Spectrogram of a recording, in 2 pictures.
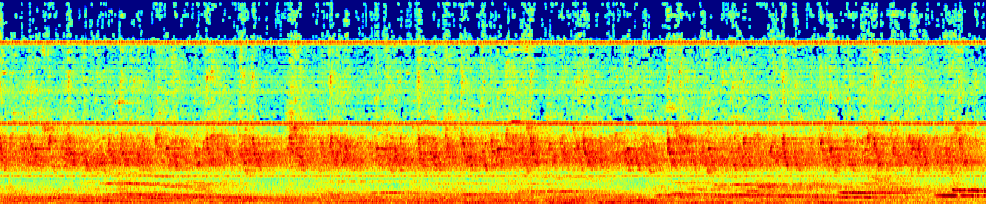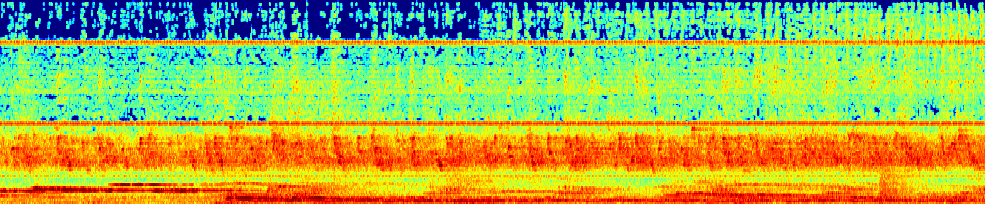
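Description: A group of men and women sing together nearby.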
